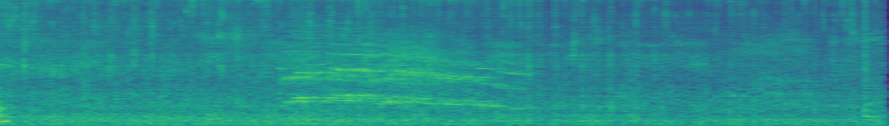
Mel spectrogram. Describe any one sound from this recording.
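Water pours from a tap into a bowl of water.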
